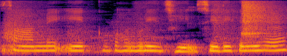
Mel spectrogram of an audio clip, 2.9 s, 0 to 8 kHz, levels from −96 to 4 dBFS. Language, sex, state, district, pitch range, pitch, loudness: Hindi, female, Punjab, Pathankot, 190-200 Hz, 195 Hz, -16 LUFS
